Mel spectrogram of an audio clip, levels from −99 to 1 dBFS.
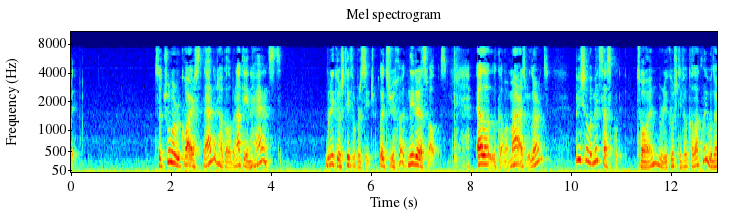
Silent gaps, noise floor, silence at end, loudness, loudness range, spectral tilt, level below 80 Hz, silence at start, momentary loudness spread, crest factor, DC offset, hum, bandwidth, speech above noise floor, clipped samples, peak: none; -44 dBFS; 0 s; -20 LUFS; 4 LU; -7 dB/octave; -42 dBFS; 0 s; 19 LU; 20 dB; under 0.1%; none; 8 kHz; 25 dB; under 0.1%; -2 dBFS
